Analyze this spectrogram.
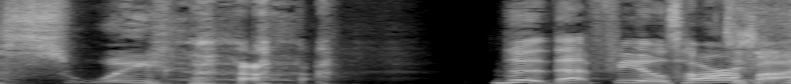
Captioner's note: laughs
